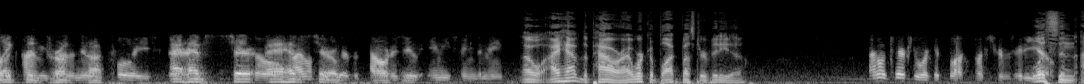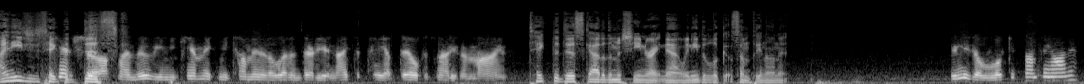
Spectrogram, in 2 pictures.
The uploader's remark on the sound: Prank Phone Calls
